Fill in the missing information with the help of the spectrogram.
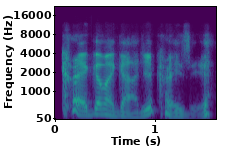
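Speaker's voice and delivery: high exclamation framed by laughter; mock amused. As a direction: imitate a laughing, incredulous reaction. Retells Paige laughing at Craig.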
